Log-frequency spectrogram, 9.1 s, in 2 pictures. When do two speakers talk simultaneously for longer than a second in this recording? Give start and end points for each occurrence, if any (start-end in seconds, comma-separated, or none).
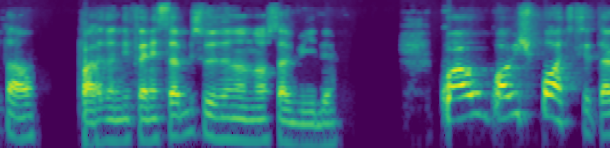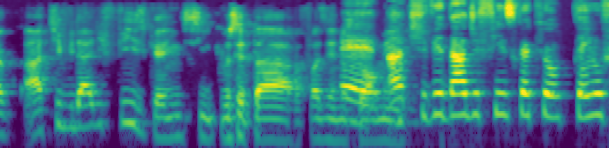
none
